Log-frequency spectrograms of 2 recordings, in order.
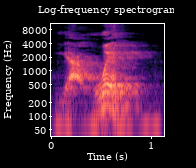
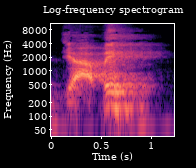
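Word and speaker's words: Yahweh: Y en hebreo se escribe con cuatro letras consonantes que podrían sonar más o menos como Yahweé. Algunos dicen Yahé, otros dicen Jehová.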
